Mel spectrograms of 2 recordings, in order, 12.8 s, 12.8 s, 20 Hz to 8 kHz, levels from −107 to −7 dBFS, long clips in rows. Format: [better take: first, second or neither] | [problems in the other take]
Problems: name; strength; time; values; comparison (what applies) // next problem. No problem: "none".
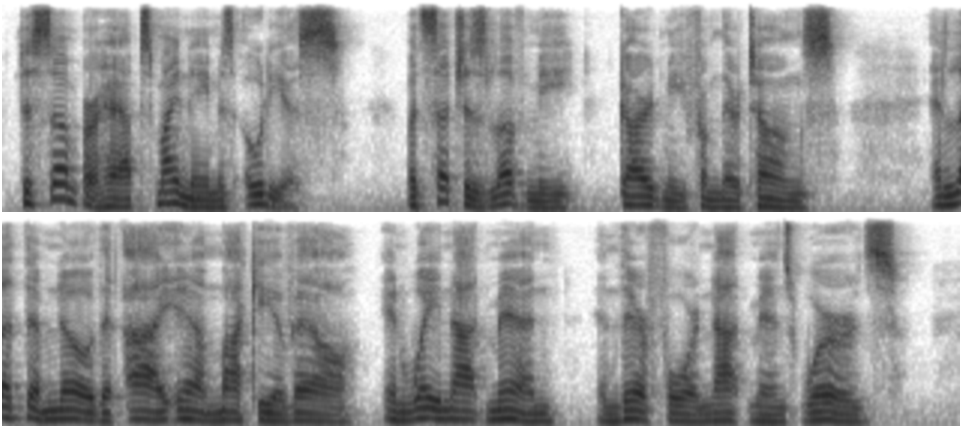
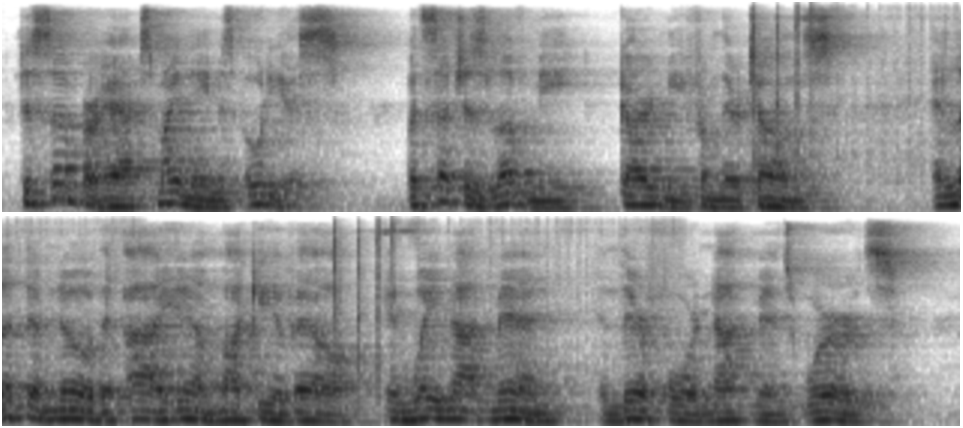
first | background sound (Coin (dropping)); 16 dB below the speech // room echo; dies away in 0.9 s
